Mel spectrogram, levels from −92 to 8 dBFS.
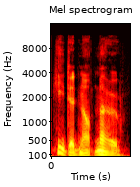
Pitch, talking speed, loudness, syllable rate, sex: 90 Hz, 240 wpm, -17 LUFS, 5.2 syllables/s, male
